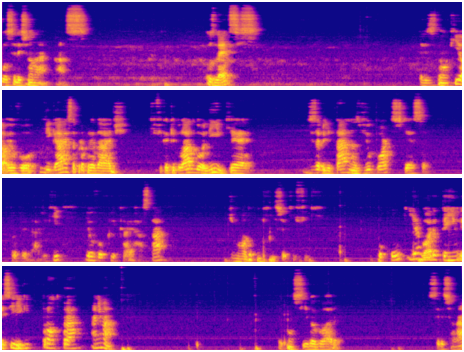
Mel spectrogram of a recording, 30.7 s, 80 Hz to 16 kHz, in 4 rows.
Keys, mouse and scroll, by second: 0.6 shift+click, 1.5 shift+click, 2.9-4.1 shift+middle drag, 4.5 shift+click, 5.3 shift+click, 8.1 click, 15.3 click, 17.0-18.6 drag, 19.1-20.4 ctrl+middle drag, 20.8-23.4 ctrl+shift+middle drag, 24.3 click, 25.0 r, 26.1 Escape, 27.3-28.4 ctrl+middle drag, 28.7 click, 29.5 g.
